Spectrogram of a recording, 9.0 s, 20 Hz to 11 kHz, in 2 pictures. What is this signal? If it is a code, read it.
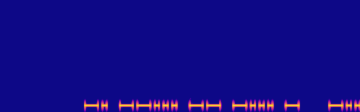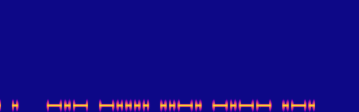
Morse code, heard as a keyed tone, about 22 wpm, 700 Hz. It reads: N7MBT DE K6FYR
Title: USA Callsign DE Callsign - 5 Characters - 22wpm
